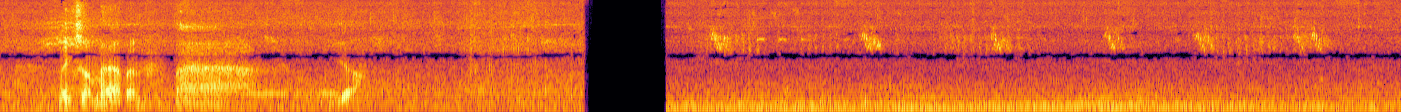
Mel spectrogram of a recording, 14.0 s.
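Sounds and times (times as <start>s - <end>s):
bird chirping: 2.4s - 5.8s, 6.8s - 14.0s
low hum: 6.7s - 14.0s.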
